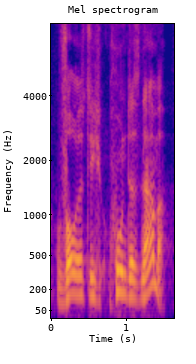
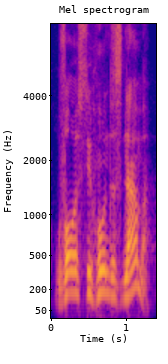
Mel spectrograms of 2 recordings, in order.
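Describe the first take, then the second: First: Put-on higher, slow German-accented question. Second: Put-on higher German-accented question, rising at the end. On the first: Imagined German judge repeating the question slowly, German accent. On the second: Imagined German judge asking the dog's name, German accent. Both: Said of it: "German judges or German immigrants".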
